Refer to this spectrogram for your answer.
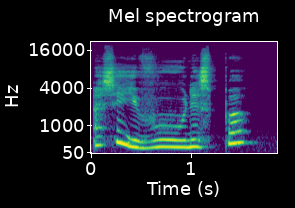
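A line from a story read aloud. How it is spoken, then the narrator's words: Murmured. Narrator (French): murmura-t-elle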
